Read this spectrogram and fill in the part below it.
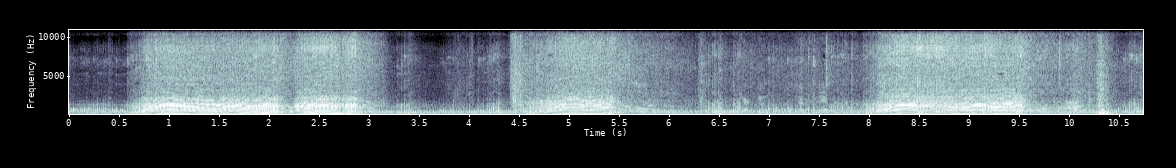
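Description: A chainsaw engine revs up and down in loud bursts.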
